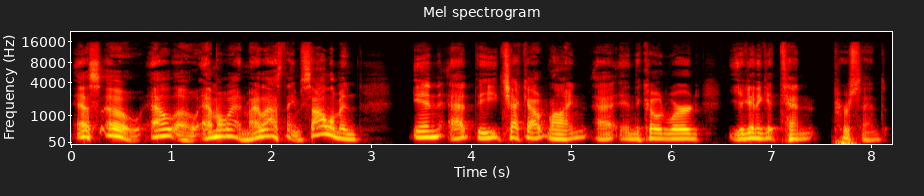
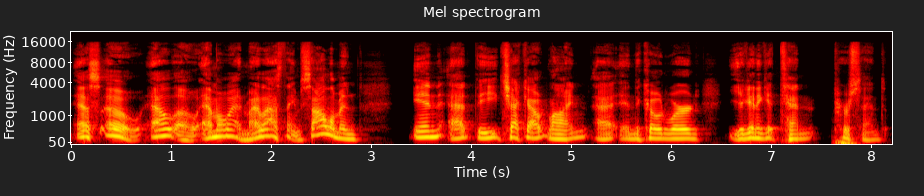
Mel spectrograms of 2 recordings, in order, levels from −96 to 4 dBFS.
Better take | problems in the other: neither | none

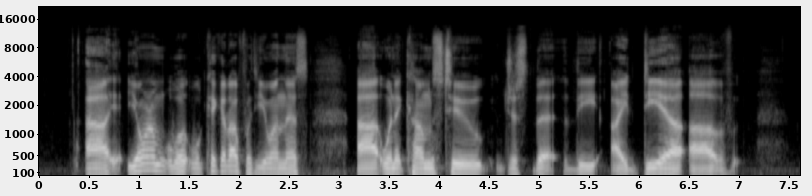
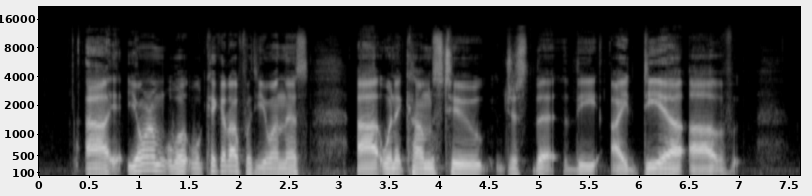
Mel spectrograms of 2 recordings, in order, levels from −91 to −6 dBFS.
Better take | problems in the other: neither | none

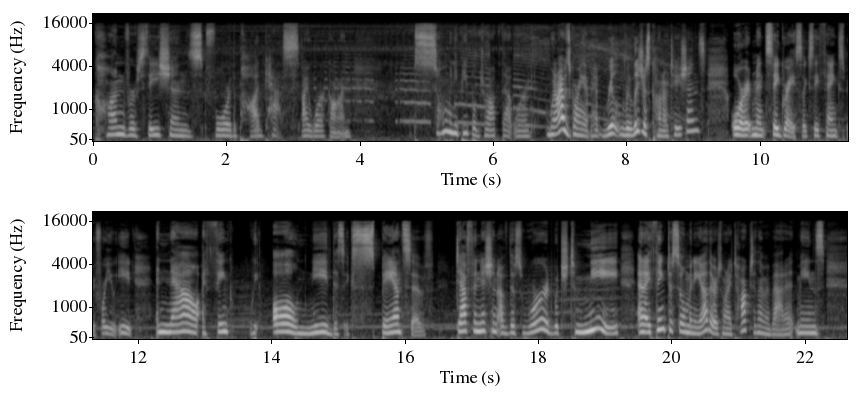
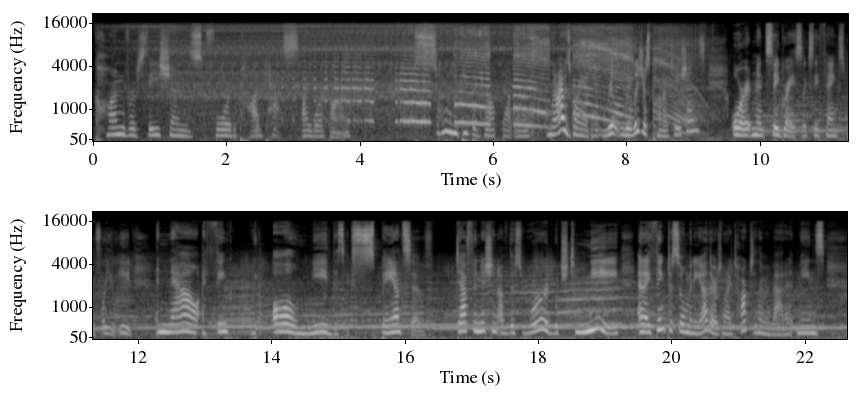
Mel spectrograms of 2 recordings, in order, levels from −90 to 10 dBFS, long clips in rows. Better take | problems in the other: first | traffic noise; loud; throughout; 6 dB below the speech; faint in the first

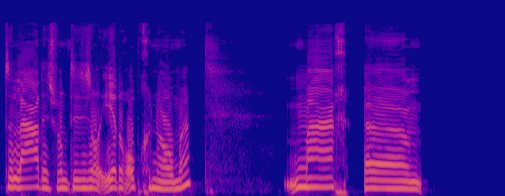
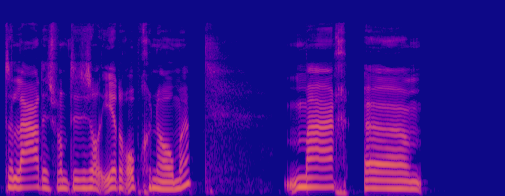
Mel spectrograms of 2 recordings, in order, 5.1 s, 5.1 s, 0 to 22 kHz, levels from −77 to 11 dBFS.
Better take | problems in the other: second | distortion; slight; 10 dB below the speech

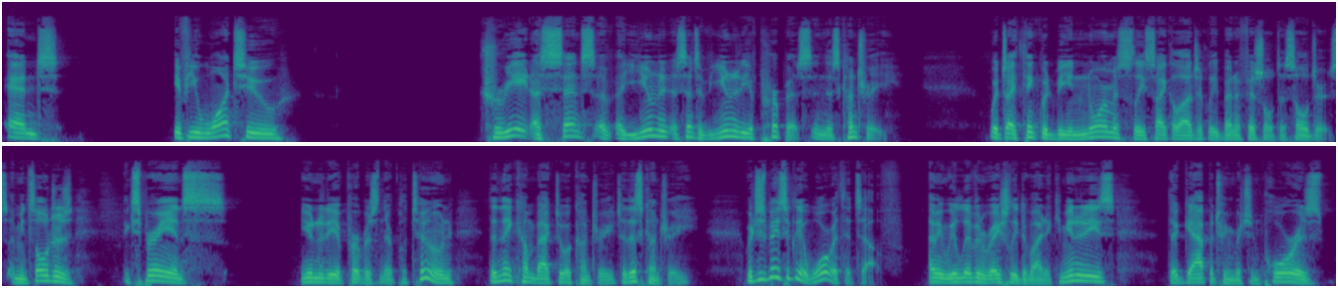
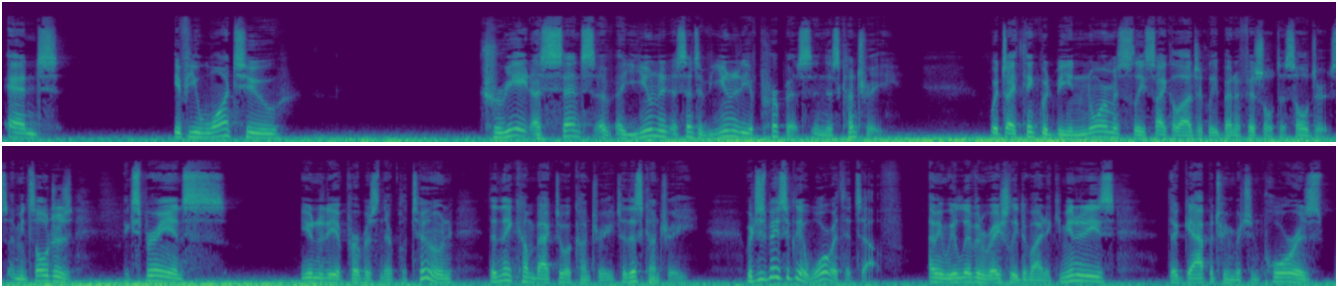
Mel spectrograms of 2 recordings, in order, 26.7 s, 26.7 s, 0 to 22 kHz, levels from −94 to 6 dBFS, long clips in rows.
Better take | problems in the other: first | low rumble; faint; throughout; 20 dB below the speech

